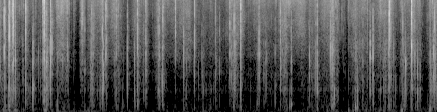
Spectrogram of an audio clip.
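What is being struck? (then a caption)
Kraft paper stand-up pouch. An empty, hollow, hand-sized resealable kraft paper stand-up pouch is held in both hands and scratched and crinkled with fingertips and short nails. The result is a fast, dense stream of sharp, dry crackles and scratchy rustles, bright and high with almost no low end, each snap dying instantly.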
